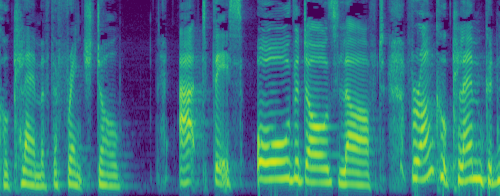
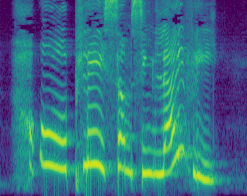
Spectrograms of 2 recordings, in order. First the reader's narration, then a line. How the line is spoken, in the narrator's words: said the French doll as she giggled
